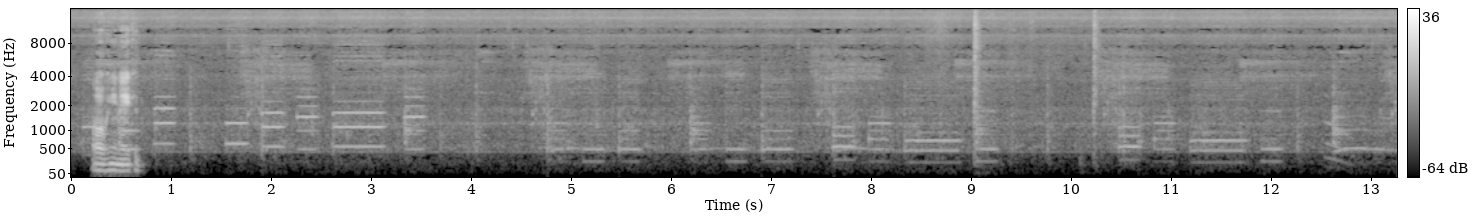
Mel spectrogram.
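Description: Quick chirpy electronic babbling tones play in bursts, like a cartoon voice from a game.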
